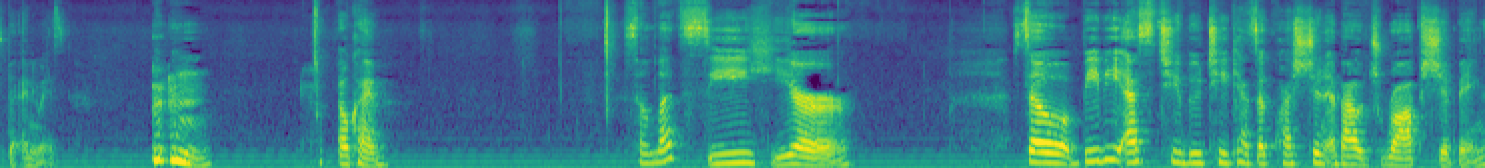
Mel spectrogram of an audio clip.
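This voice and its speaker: A woman's voice: medium pitch, a little slow, pauses often, a bit bright, breathy edge. A woman business coach chatting casually on a livestream, upbeat and full of fillers.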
